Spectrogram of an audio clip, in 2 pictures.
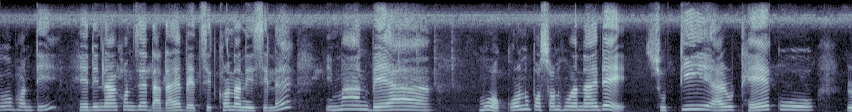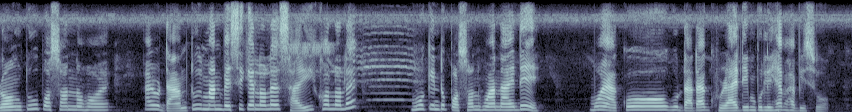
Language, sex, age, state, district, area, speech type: Assamese, female, 45-60, Assam, Jorhat, urban, spontaneous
